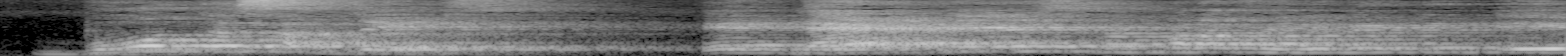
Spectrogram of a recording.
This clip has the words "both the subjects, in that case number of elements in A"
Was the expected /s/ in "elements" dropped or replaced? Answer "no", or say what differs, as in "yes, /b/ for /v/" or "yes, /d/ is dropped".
yes, /s/ is dropped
